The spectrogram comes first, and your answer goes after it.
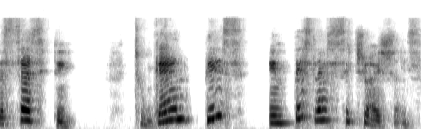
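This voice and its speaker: A woman speaks with an Israeli accent. Her pace is fairly slow. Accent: Israeli Hebrew accent in English. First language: Hebrew. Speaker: podcast host. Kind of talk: interview intro. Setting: video call.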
